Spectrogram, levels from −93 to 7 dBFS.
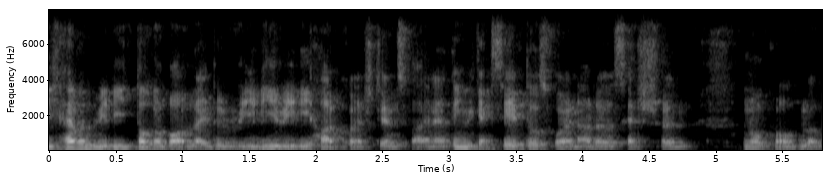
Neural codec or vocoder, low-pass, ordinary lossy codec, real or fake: codec, 16 kHz, 8 kbps, FreqCodec, larger model; 7.2 kHz; Opus, 32 kbps; fake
